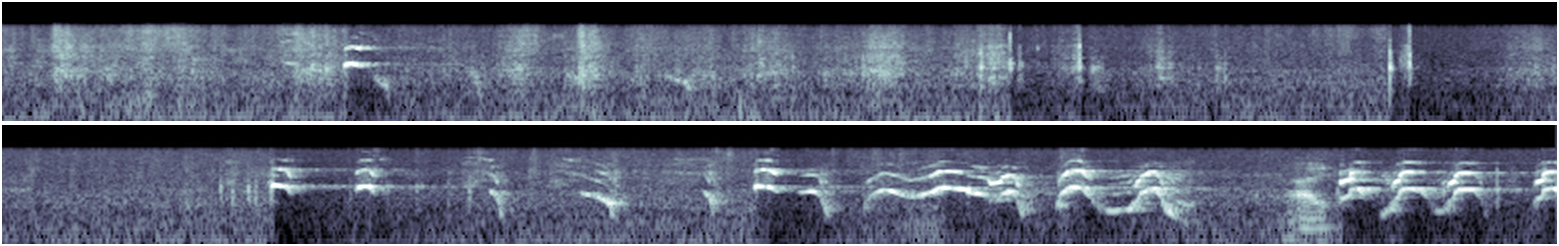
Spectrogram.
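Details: Seven-week-old Collie pups at outdoor play time, first a stretch of rustling and low noise, then a burst of high, harmonic yips and whines with rising and falling squeals, several overlapping in the final seconds.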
